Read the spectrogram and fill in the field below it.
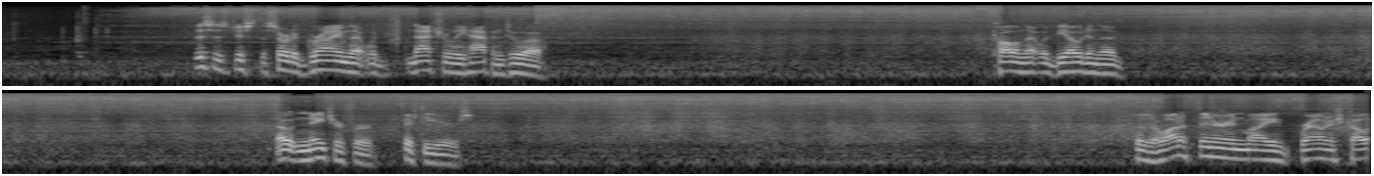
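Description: An airbrush hisses steadily.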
